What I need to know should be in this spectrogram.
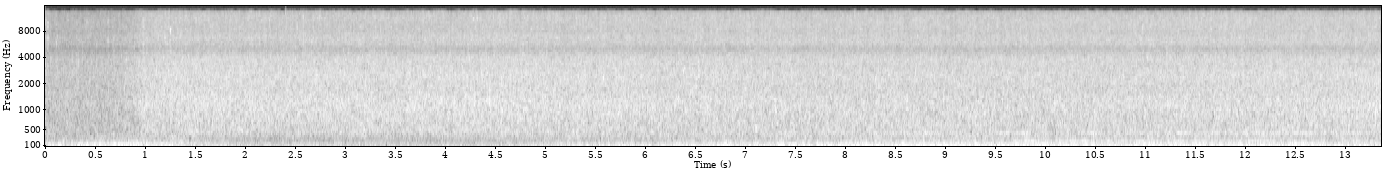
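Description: A torrent of water rushes and churns over rocks close by.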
